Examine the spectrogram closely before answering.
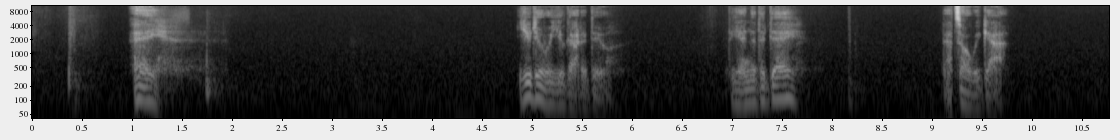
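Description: A young man speaks calmly and close.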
